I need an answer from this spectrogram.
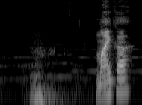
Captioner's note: whooshing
